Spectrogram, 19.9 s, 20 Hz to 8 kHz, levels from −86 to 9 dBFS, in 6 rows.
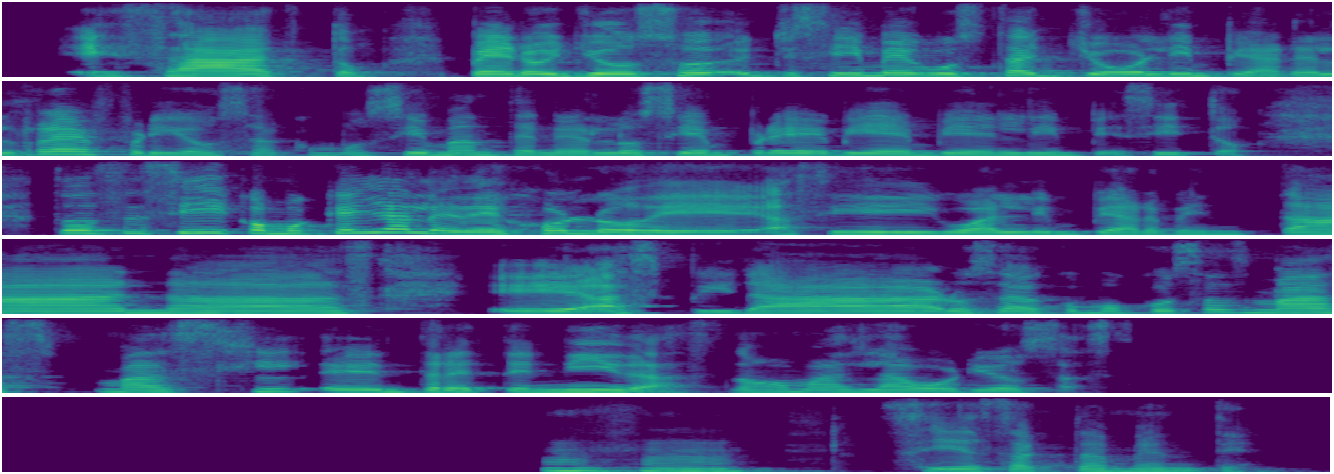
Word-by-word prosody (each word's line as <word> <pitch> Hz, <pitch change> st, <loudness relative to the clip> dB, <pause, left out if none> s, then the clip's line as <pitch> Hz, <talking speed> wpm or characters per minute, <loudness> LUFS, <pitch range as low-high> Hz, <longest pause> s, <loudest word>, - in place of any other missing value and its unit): Exacto. 200 Hz, 0 st, +3 dB, 0.2 s
Pero 210 Hz, -1 st, +6 dB
yo 205 Hz, +1 st, +4 dB
so 235 Hz, +4 st, +1 dB
Sí 220 Hz, +1 st, -2 dB
me 235 Hz, 0 st, +3 dB
gusta, 215 Hz, +2 st, +1 dB
yo 190 Hz, 0 st, +2 dB
limpiar 185 Hz, -3 st, -2 dB
el 180 Hz, +1 st, -3 dB
refri, 245 Hz, -8 st, 0 dB
o 160 Hz, -, -6 dB
sea, 165 Hz, 0 st, -12 dB
como 170 Hz, 0 st, -13 dB
sí 180 Hz, +4 st, -3 dB
mantenerlo 195 Hz, -2 st, -3 dB
siempre 190 Hz, -1 st, -2 dB
bien, 180 Hz, -1 st, -2 dB
bien 175 Hz, -1 st, -4 dB
limpiecito. 165 Hz, 0 st, -8 dB, 0.3 s
Entonces, 265 Hz, +1 st, +1 dB
sí, 310 Hz, +1 st, +1 dB
como 265 Hz, -4 st, +4 dB
que 300 Hz, -, +5 dB
a -, -, +1 dB
ella 345 Hz, +1 st, +6 dB
le 275 Hz, -6 st, +3 dB
dejo 220 Hz, +3 st, +2 dB
lo 210 Hz, -6 st, +3 dB
de 155 Hz, -2 st, +1 dB
así, 180 Hz, +3 st, -3 dB, 0.2 s
igual 180 Hz, +1 st, 0 dB
limpiar 175 Hz, 0 st, -3 dB
ventanas, 195 Hz, +2 st, +1 dB, 0.3 s
eh, 190 Hz, 0 st, +1 dB
aspirar, 185 Hz, +2 st, +1 dB
o -, -, -3 dB
sea, 200 Hz, 0 st, -3 dB
como 200 Hz, -2 st, -7 dB
cosas 220 Hz, +4 st, -5 dB
más 220 Hz, -1 st, 0 dB
más 210 Hz, +2 st, -3 dB
l 240 Hz, 0 st, -3 dB
entretenidas, 190 Hz, -2 st, 0 dB
¿no?, 185 Hz, +3 st, -5 dB
más 200 Hz, -2 st, -4 dB
laboriosas. 180 Hz, -1 st, -4 dB, 1.9 s
Ujú, 210 Hz, -5 st, -3 dB, 0.3 s
sí, 195 Hz, 0 st, -7 dB
exactamente. 180 Hz, -6 st, -6 dB
195 Hz, 150 wpm, -24 LUFS, 180-210 Hz, 1.9 s, Pero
